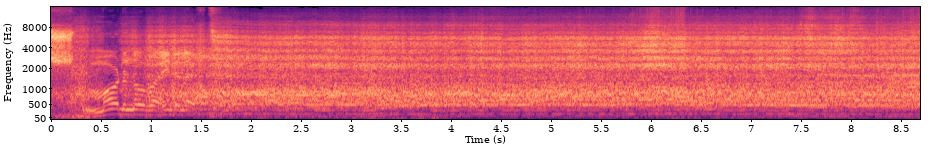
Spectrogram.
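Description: A race car engine roars loudly during a burnout.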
